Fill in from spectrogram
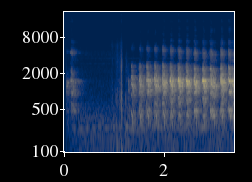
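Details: Chukar partridge calling: after a brief faint cluck and a sharp click, a fast run of harsh, clucking notes starts and builds, repeated about three times a second and getting louder toward the end.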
